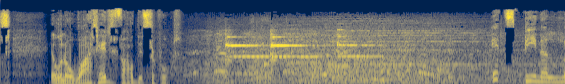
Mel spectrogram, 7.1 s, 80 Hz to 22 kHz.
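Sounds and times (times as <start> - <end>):
speech: 0.0 - 2.6, 6.2 - 7.0
light rail tram rumbling on tracks: 2.1 - 7.0
tram wheel metallic squeal: 2.5 - 7.0.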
